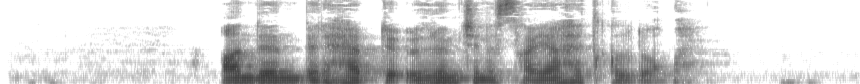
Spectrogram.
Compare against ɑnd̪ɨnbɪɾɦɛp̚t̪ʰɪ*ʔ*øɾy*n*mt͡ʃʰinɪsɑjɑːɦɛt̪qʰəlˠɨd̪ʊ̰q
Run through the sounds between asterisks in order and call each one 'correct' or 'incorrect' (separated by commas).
correct, incorrect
